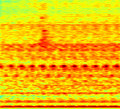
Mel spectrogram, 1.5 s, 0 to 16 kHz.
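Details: Volkswagen Golf 4 engine started to check for coolant leaks at the water pipe seal on the cylinder head side; steady even idle with low smooth hum and faint light ticking, no knocks or misses: normal idle.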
